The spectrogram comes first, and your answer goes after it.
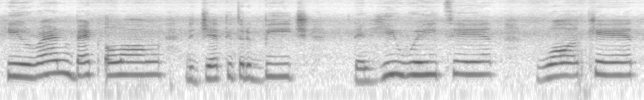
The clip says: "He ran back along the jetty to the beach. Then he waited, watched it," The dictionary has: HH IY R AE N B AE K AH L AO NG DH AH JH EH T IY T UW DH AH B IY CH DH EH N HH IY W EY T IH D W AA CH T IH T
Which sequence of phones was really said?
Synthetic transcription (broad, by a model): HH IY R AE N B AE K AH L AO NG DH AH JH EH T IY T UW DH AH B IY CH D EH N HH IY W EY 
